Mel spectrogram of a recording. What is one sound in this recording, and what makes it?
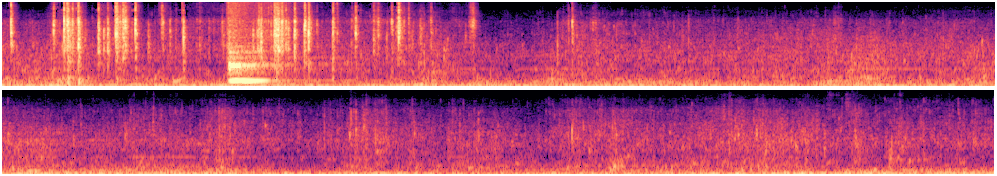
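Waves lap softly against rocks.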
